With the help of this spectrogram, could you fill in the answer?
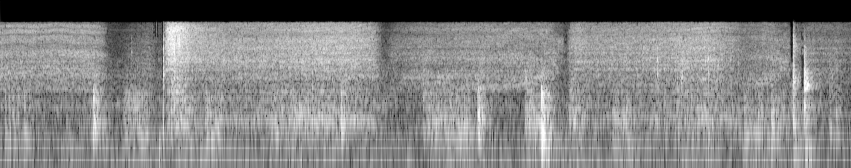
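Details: Sumatran spitting cobra hissing in sustained, forceful breathy bursts, each lasting one to two seconds, separated by brief gaps, with a sharper burst near the start.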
